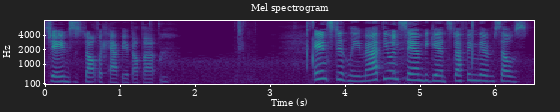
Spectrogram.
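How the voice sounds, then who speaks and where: A woman's voice: a little high, lively intonation, normal speed, fairly bright tone, a little hiss or hum. A woman reading a dating sim aloud and adding her own commentary in a giggly, chatty way. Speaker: game player and narrator.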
